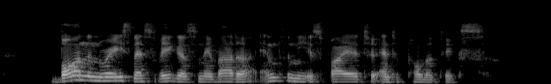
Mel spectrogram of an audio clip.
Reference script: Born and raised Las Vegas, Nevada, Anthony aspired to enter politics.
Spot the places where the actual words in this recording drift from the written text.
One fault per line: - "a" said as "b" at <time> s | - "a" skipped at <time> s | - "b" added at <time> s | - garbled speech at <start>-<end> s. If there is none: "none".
none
